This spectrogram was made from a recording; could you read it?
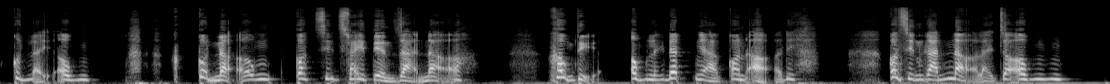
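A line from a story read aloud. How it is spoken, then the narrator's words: Tearful whimpering. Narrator (Vietnamese): Chị miến mếu máo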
